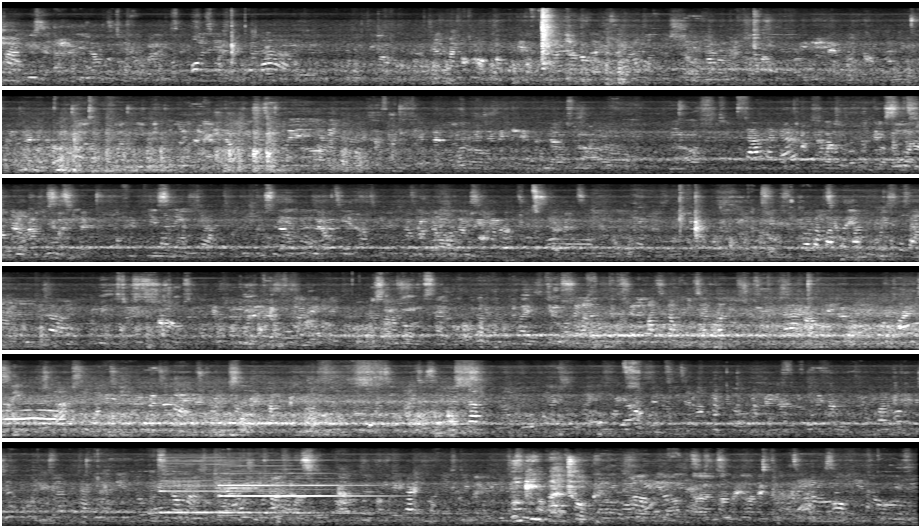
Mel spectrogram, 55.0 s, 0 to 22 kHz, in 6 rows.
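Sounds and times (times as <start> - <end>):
train wheels rumbling on rail: 0.0 - 55.0
train whine: 46.3 - 52.6
brief high-pitched tones: 47.4 - 49.9.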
